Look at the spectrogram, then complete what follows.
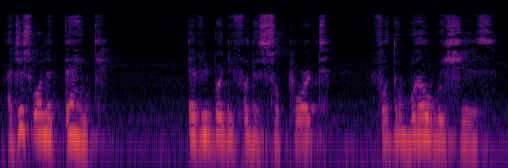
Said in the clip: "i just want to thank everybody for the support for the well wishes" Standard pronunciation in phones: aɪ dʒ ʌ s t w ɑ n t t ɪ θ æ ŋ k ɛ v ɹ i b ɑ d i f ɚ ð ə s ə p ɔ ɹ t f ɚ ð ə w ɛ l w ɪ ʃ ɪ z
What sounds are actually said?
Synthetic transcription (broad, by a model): aɪ dʒ ʌ s t w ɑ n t t ɪ θ æ ŋ k ɛ v ɹ i b ɑ d i f ɚ ð ə s ə p ɔ ɹ t f ɚ ð ə w ɛ l w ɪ ʃ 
